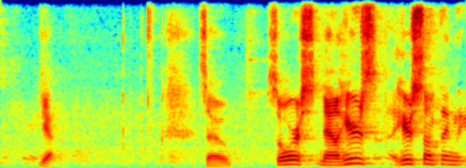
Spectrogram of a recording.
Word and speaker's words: SRC: is the SRC folder does anybody know how to pronounce SRC source source so this is the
